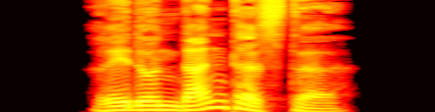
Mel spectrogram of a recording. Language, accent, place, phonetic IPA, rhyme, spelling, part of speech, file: German, Germany, Berlin, [ʁedʊnˈdantəstə], -antəstə, redundanteste, adjective, De-redundanteste.ogg
- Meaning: inflection of redundant: 1. strong/mixed nominative/accusative feminine singular superlative degree 2. strong nominative/accusative plural superlative degree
